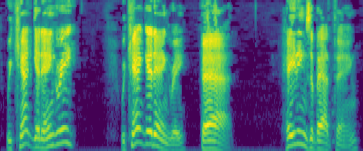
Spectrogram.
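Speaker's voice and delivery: loud, high mocking of the rules; sarcastic mockery. Mocking society's rules to viewers, loud and sarcastic. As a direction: sneer out the rules you're given.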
